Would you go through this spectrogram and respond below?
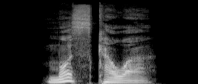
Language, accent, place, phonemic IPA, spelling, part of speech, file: German, Germany, Berlin, /ˈmɔskaʊ̯ɐ/, Moskauer, noun, De-Moskauer.ogg
- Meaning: Muscovite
